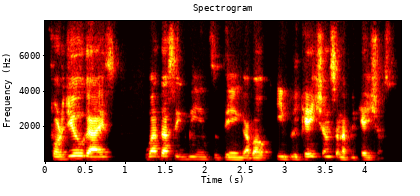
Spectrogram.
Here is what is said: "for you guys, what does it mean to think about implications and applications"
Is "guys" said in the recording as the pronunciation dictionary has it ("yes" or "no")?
no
